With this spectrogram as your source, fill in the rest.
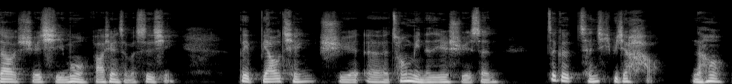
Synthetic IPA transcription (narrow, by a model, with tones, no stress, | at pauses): ɑ˥˩ʊɕɥɛ˧˥t͡ɕʰi˧˥mwɔ˥˩fa˦˥ɕjɛ˥˩nʂə˧˥nmə˧ʂɻ̩˥˩t͡ɕʰḭ˨˩˦ŋ | pe˥˩ɪpjɑ˥˦ʊt͡ɕʰjɛ˥nɕɥɛ˧˥ʔə˧˩t͡sʰʊ˥ŋmi˨˥ŋd̪ə˧ʈ͡ʂɤ˥˧˩ɕjɛ˥˧ɕɥɛ˧˥ʂə˥n | ʈ͡ʂɤ˥˩ɡə˨˩ʈ͡ʂʰə˧˥nt͡ɕʰi˧˥pi˨˩t͡ɕjɑ˥˩ʊxɑ˨˩˦ʊ | na˧˥nxo˥˩ʊ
